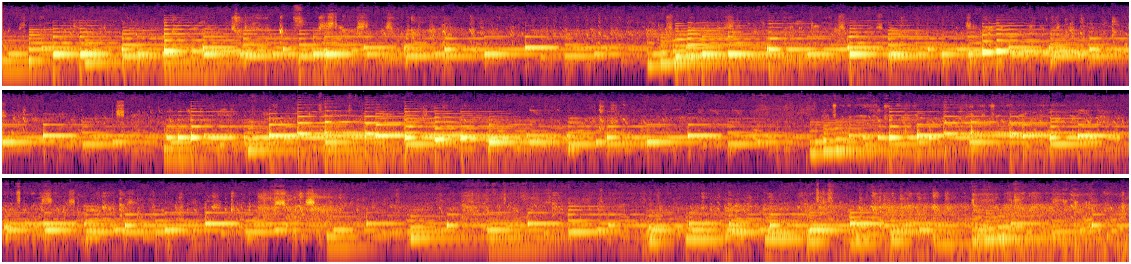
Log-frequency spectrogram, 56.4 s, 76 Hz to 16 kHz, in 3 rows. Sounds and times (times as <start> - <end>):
Bird: 0.0 - 56.3
Music: 0.0 - 56.3.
